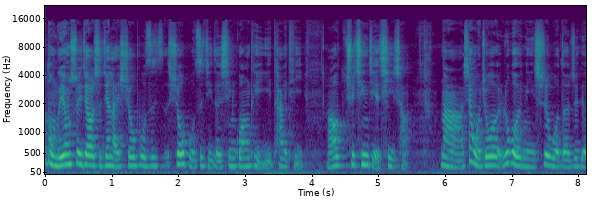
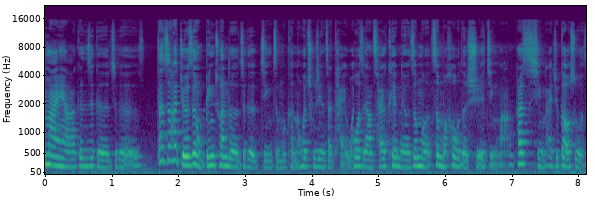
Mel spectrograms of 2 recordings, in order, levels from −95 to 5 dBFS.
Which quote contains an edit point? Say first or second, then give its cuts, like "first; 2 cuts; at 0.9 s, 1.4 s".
second; 2 cuts; at 4.6 s, 7.1 s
